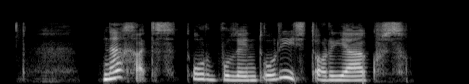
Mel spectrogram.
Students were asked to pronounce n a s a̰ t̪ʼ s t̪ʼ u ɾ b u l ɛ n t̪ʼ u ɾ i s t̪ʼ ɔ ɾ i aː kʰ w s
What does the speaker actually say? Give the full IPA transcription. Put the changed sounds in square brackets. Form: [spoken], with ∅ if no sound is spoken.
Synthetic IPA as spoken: n a [χ] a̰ t̪ʼ s t̪ʼ u ɾ b u l ɛ n t̪ʼ u ɾ [iː] s t̪ʼ ɔ ɾ i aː kʰ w s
